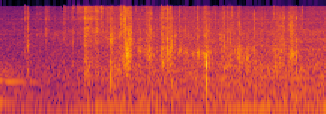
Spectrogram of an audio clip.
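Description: A cigarette pack being torn open by hand: irregular crackles and crinkles of the wrapper and paper, over a low steady hum.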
